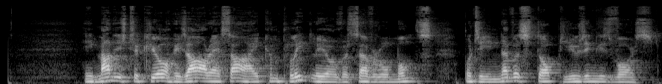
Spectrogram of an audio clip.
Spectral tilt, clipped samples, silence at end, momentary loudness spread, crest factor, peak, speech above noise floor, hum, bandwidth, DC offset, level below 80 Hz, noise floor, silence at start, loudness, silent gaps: -6.5 dB/octave; under 0.1%; 0.1 s; 10 LU; 18 dB; 0 dBFS; 32 dB; none; 16.5 kHz; under 0.1%; -54 dBFS; -50 dBFS; 0.85 s; -18 LUFS; none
